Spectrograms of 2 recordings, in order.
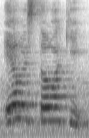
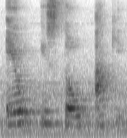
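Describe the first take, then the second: First: Said in the usual way. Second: "Eu estou aqui" slowly, each word separated; slow, spaced dictation of "Eu estou aqui". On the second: Shown as a demonstration. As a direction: spell out "Eu estou aqui" one word at a time. Repeats sentence word by word.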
